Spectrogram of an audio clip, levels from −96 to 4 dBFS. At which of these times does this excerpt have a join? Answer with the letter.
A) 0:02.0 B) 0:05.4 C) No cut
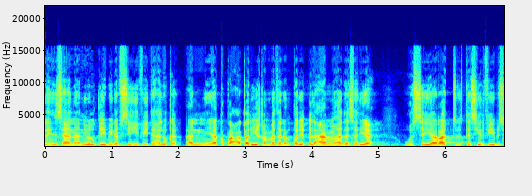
A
